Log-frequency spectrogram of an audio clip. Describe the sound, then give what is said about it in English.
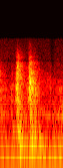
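The back door of a house being opened gives two short, hard clunks in quick succession, like a latch and then the door giving way, followed by a quiet hiss. “First, I want you to open the back door to this house and tell me what you see.”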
